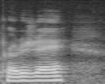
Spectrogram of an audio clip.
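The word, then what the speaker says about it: protégé: Um and we have um first syllable stress. Letter O does say the O sound like in program. We can flap that T. Proda in American English. Prod. This E is awah sound. And then we have um like in garage or massage. The letter um G says the sound like in measure. Um and then our final E says the A sound. Protege um because it has that accent.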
